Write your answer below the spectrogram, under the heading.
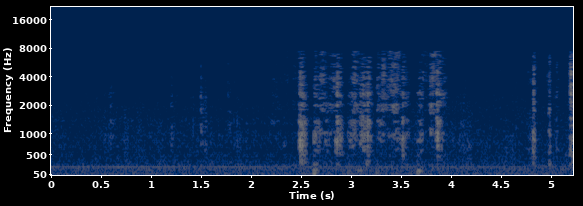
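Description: Near silence, then about two and a half seconds in, a quick run of pen strokes scratching on paper for about a second and a half, with a couple more strokes near the end.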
